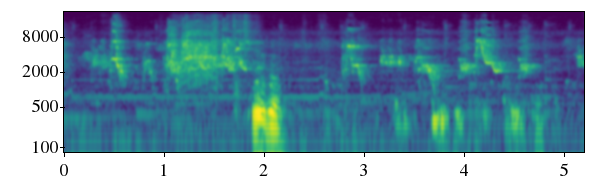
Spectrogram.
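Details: A common myna chick, newly brought to a home where its parents are nearby, gives harsh, scratchy squawks and thin high chirps in short bursts, with a person talking loudly nearby in a small room.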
